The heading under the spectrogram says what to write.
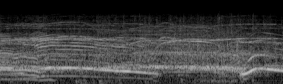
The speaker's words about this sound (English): All right, it's coming. Come on, applause. There we go.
